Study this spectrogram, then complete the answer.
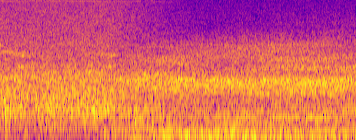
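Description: A snowmobile engine drones in the distance.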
